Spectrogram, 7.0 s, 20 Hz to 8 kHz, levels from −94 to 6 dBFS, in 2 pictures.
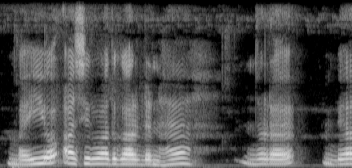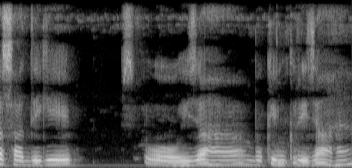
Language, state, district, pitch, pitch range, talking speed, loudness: Haryanvi, Haryana, Rohtak, 230 Hz, 205-250 Hz, 145 wpm, -17 LUFS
